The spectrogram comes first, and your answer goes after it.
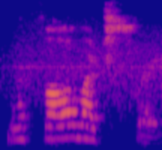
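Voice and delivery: usual speaking voice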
